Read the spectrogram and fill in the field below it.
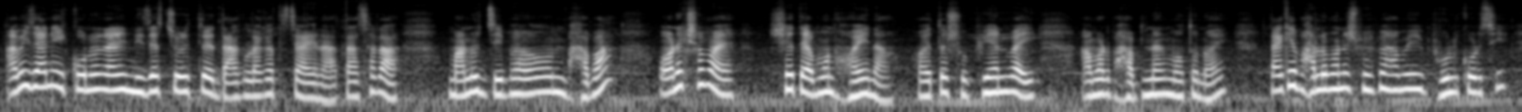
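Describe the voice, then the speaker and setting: A woman voicing a kind young sister-in-law in an audio story, gentle and reassuring. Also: medium pitch, fairly quick, a little hiss or hum, natural voice.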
